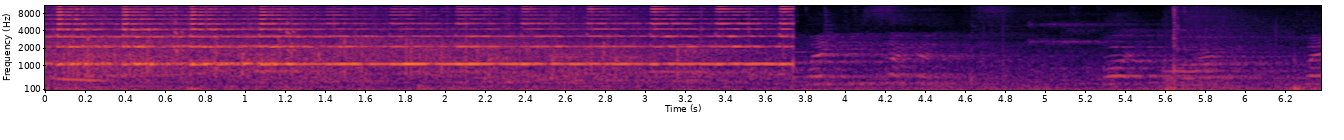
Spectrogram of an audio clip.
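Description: A loud, steady, high-pitched horn-like tone held on one note, cutting off suddenly about four seconds in. After it come short squeaks and a sharp knock in a large hall.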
